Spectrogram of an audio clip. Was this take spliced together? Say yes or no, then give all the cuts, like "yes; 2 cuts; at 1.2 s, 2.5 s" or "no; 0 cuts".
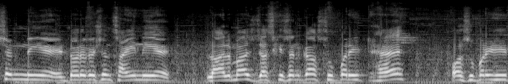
no; 0 cuts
